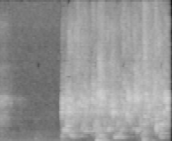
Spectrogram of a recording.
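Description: Water starting to run in a tiled bathroom: a sudden, steady hiss of running water coming on a little under a second in.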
